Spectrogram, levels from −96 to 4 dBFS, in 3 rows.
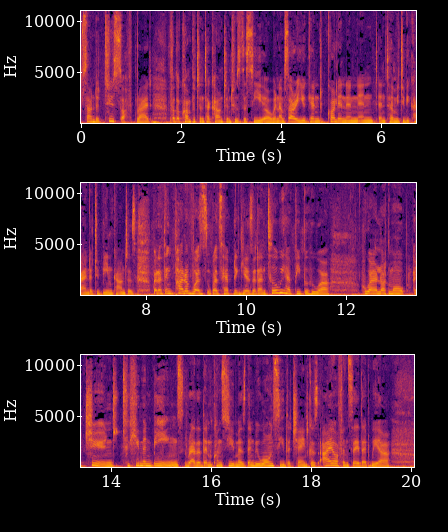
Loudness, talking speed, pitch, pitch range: -19 LUFS, 210 wpm, 160 Hz, 145-180 Hz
